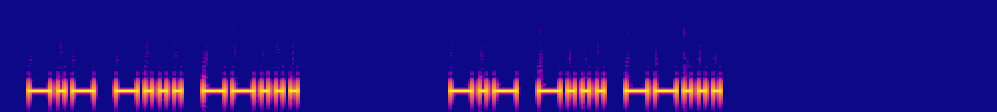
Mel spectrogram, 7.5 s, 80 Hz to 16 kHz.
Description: Morse code, heard as a keyed tone, about 22 wpm, 700 Hz. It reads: KB7 KB7
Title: USA Call Sign Prefixes - Repeated 2x - 22wpm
